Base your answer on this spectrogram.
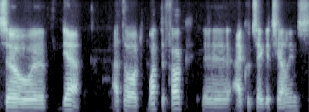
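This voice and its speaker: A man's fairly low voice in a Danish accent, with fairly even intonation and a dry, close sound with no echo. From Denmark. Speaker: trader, scam victim. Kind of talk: interview testimony. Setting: video call. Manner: halting.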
